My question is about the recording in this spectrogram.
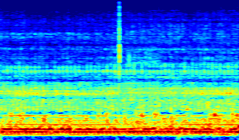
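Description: Small boat outboard motor running steadily at trolling speed, an even low hum.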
